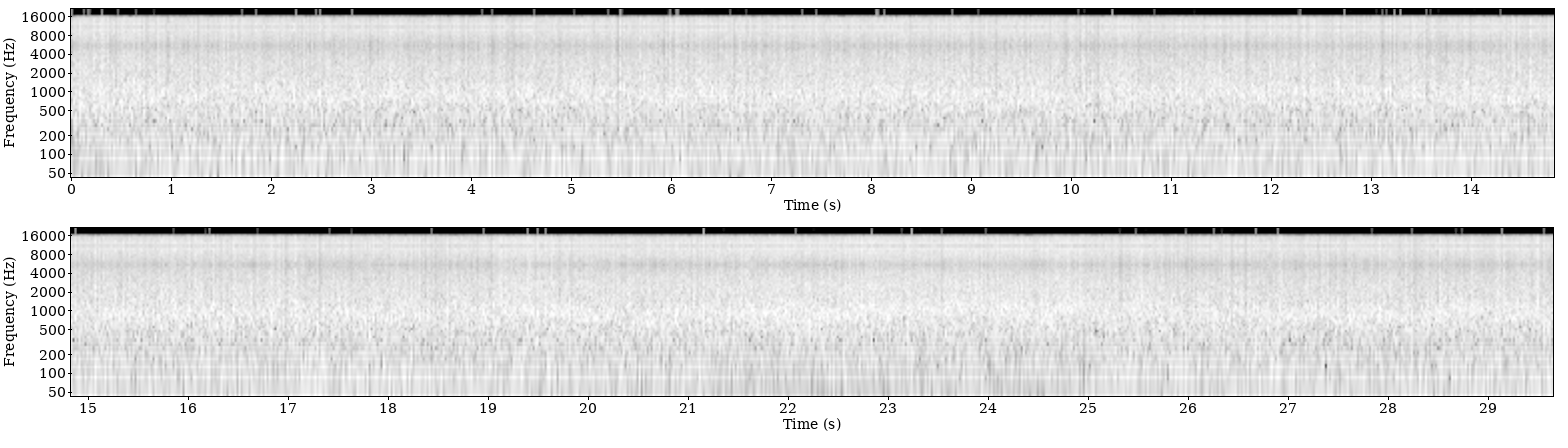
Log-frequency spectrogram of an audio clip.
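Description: Steady rushing noise of a passenger train running along the line, with wind from the open window blowing on the microphone.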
